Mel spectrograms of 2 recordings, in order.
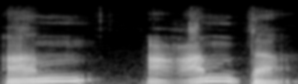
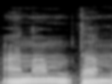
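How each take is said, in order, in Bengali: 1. একটা গভীর গলার ধ্বনি স্বরধ্বনি দুটোকে আলাদা করে। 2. স্বরধ্বনি দুটো গলার কোনো শব্দ ছাড়াই একসাথে মিশে যায়। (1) "আইন এখানে মোটাভাবে মানে গলার ভেতর থেকে উচ্চারণ হবে" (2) "আনামতা নয়"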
